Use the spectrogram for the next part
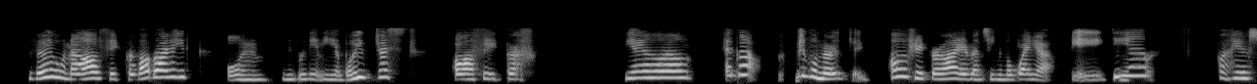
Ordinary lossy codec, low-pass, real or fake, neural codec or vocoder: none; 5.4 kHz; fake; codec, 16 kHz, 0.5 kbps, FreqCodec, larger model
